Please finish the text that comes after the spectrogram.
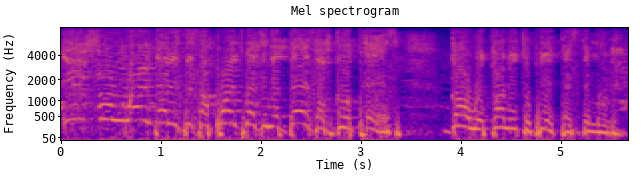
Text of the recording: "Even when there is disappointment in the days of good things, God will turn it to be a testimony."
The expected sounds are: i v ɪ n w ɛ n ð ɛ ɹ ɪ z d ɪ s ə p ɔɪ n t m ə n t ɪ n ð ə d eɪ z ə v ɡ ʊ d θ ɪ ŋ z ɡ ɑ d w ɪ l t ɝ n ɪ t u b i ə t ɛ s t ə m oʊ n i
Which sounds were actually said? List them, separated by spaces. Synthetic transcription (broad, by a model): i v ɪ n w ɛ n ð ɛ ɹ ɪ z d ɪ s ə p ɔɪ n t m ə n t ɪ n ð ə d eɪ z ə v ɡ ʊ d t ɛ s ɡ ɑ d w ɪ l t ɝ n ɪ t u b i ə t ɛ s t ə m oʊ n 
